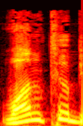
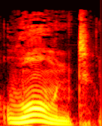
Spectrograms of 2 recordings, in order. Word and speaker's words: won't: 발음 주의하세요. 이거 want be long이 아니고 won't. Won't. – Oh, yeah. Very strong O sound.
